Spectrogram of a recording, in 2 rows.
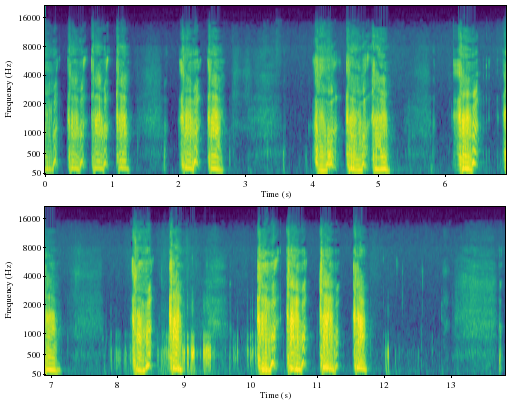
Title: Barking Cough Compilation 2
